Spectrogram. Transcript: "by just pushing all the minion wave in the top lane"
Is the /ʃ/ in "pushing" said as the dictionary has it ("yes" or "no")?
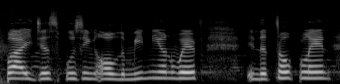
no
